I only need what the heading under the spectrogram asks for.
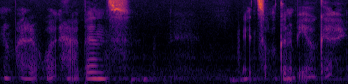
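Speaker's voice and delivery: hushed, very quiet, breathy whisper, barely voiced. Reassuring Mavis during a tense scene, whispering in character. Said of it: "kinda whisper".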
